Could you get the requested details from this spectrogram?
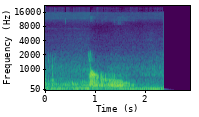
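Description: A low, rumbling gurgle that rises into a brief squeaky growl and then fades: ordinary stomach growling from gas and fluid moving through the gut.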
